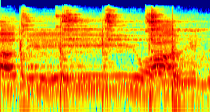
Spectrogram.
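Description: Devotional kirtan music: a man's voice sings held, ornamented notes over a steady drone, with percussion strikes keeping the beat. A held note ends just after the start, and a short gliding vocal phrase comes about one and a half seconds in.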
